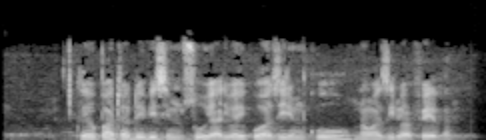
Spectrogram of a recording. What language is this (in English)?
Swahili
